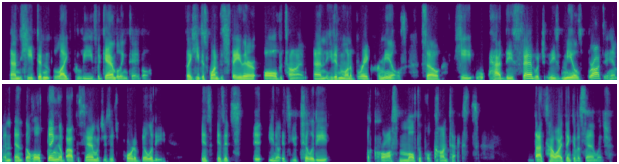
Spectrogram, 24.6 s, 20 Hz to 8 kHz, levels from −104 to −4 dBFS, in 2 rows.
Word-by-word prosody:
And 110 -4 +2
he 135 +6 -2
didn't 130 +2 +2
like 110 0 +3
to 105 - -10
leave 100 -1 -7
the 110 - -5
gambling 120 - +4
table. - - -10 0.7
But, 115 - +4
he 125 +6 -2
just 130 -2 -4
wanted 120 -4 +5
to 105 - -12
stay 115 0 +3
there 110 -1 +5 0.2
all 105 0 +5
the 110 +1 -10
time, - - -2 0.2
and 100 -1 +1
he 110 +3 -8
didn't 125 -1 +3
wanna 110 -1 +2
break 105 0 +1
for - - -9
meals, - - 0 0.3
so, 105 -3 +3 0.3
he 125 -1 -3
w 120 +3 -6
had 120 -3 +2
these 115 -2 -1
sandwich 165 -6 +3
these 115 -3 -3
meals 125 -2 +3
brought 190 +6 +4
to - - -12
him, 100 - -7
and 110 +2 -2
and 115 -1 0
the 110 - +1
whole 155 +1 +2
thing 175 -7 +5
about 115 0 +2
the 120 - -15
sandwich 125 -2 0
is 100 +2 -12
its 105 - -10 0.2
portability. 125 -2 -1 0.7
Is - - -4
is - - -3
its - - -6 0.2
it 330 0 -1
you 115 - -4
know, 95 -2 -4
its 100 +1 -9
utility 120 +2 -1 0.8
across 110 -3 -3
multiple 105 +2 -2
contexts. - - -7 1.2
That's 135 +1 +4
how 145 -6 +4
I 110 -1 +5
think 110 -2 -3
of - - -5
a - - -7
sandwich. - - -8
115 Hz, 160 wpm, -23 LUFS, 105-130 Hz, 1.2 s, wanted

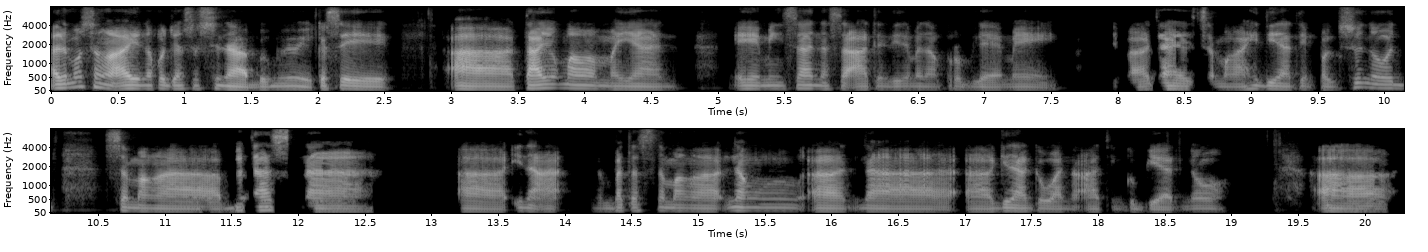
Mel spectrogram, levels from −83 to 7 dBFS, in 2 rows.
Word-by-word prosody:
Alam 130 +2 +6
mo - - +1
sang-ayon 115 -9 +7
ako 110 - -2
d'yan 110 - -1
sa 105 - -5
sinabi 95 -6 +4
mo 95 +1 -8
eh, 90 -4 -3
kasi, 95 -2 0 0.5
ah, 90 -2 +6
tayong 125 +3 +7
mamamayan, 95 -6 0 0.5
eh 105 0 +3
minsan 105 +2 -1
nasa 100 -2 +2
atin 95 0 -12
din 95 +1 -8
naman 90 -1 -8
ang 85 - -9
problema 85 -3 -8
eh, 85 -3 -4 0.4
'di - - -17
ba? - - -1
Dahil 95 -2 +2
sa - - -6
mga 85 -1 -4
hindi 105 -1 -4
natin 90 0 -5
pagsunod, 125 - -4 0.4
sa - - -3
mga 95 -2 0 0.5
batas 120 +2 +2 0.2
na, - - +6 1.1
ah, 85 -3 0
inaa 95 -4 +1 0.3
batas 105 +3 -6
ng 110 - -6
mga 100 -2 -2 0.2
ng, 110 -1 0 0.4
ah, 95 -1 +2
na, 90 -1 -1 0.6
ah, 85 -1 -2
ginagawa 90 -3 -2
ng - - -6
ating - - -22
gobyerno. 80 +3 -6 0.7
Ah, 90 -1 +2
95 Hz, 140 wpm, -27 LUFS, 90-105 Hz, 1.1 s, sang-ayon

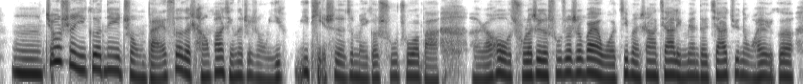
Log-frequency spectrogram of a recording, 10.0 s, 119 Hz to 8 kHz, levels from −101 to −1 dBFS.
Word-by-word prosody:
嗯， 210 -2 +4
就 380 +1 +4
是 320 -5 +1
一 245 -2 +3
个 255 +2 +3
那 240 0 +1
种 180 -5 -2
白 160 +2 -1
色 245 +7 0
的 210 - +3
长 175 -1 -2
方 220 +2 +3
形 180 -3 -2
的 180 - 0
这 185 +1 -5
种 155 -3 -5
一 165 +3 -2
一 215 +2 -1
体 - - -7
式 195 - -5
的 165 -2 -1
这 180 +2 -4
么 170 -2 -1
一 155 - -4
个 165 +1 -3
书 180 +2 -6
桌 180 0 -1
吧。 145 -3 -5 0.4
呃， 155 -1 -5
然 155 +2 -1
后 200 -2 +3
除 185 +2 -2
了 185 - +4
这 200 +1 +4
个 195 - +5
书 205 +2 -4
桌 210 +1 +2
之 210 +1 +1
外， 210 -1 +4
我 160 -3 0
基 205 +7 -1
本 180 -3 +1
上 190 0 0
家 195 +2 +1
里 180 - +2
面 180 +1 -1
的 175 -1 0
家 190 +3 0
具 195 +2 -5
呢 185 -2 -3
我 160 - -5
还 170 - +1
有 175 - 0
一 170 - -3
个 175 +1 -1
180 Hz, 330 characters per minute, -22 LUFS, 170-205 Hz, 0.4 s, 个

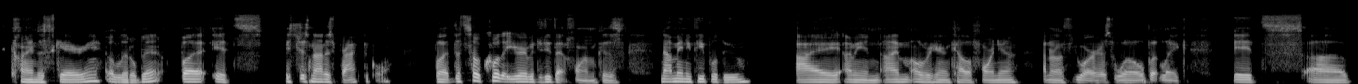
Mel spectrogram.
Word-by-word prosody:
kinda 110 -2 +3
scary 115 +8 +2
a - - +1
little 105 -2 +2
bit, 130 +7 +2 0.2
but 125 -1 +5
it's 110 -5 -3 0.2
it's - - -2
just 140 0 0
not 125 -2 +4
as 115 - +2
practical. - - -5 0.4
But 115 -4 +3
that's 130 -1 -2
so 170 -3 +6
cool 170 +1 +4
that 130 - +3
you're 130 +2 +5
able 120 -2 +3
to 105 - -8
do 120 - +3
that - - -1
for 100 -3 -4
'em 85 - -3
'cause 95 -2 -4 0.4
not 130 0 +2
many 130 -2 +4
people 125 -2 +1
do. 110 +3 +1 0.5
I 110 0 +3
I 110 - -2
mean, 100 -2 0
I'm 110 0 -1
over 110 -3 +1
here 110 0 -1
in 100 - -2
California- 100 0 -2 0.2
I - - -3
don't 100 - -1
know 95 - 0
if 95 - -9
you 105 -3 -1
are 90 0 -1
as 95 - -4
well, 95 0 -1
but, - - -2
like, 95 -4 -5 0.5
it's, 110 -2 -3
uh 100 -1 0
110 Hz, 215 wpm, -24 LUFS, 100-120 Hz, 0.5 s, so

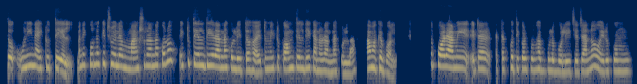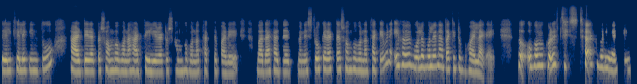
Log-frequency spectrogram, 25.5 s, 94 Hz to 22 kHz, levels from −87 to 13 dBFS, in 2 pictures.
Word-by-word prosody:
তো - - +6 0.3
উনি 290 +3 +2
না - - +1
একটু 280 +1 -4
তেল। 455 -6 +7 0.2
মানে 320 +2 -2
কোন 340 0 0
কিছু 360 0 -2
হইলে 315 -1 +3 0.2
মাংস 260 +2 +2
রান্না 315 +1 +2
করো, 380 +5 +3 0.3
একটু 330 +4 -5
তেল 330 -1 +3
দিয়ে 320 -1 +3
রান্না 285 -1 +4
করলেই 255 -1 +3
তো 240 - +2
হয়, 210 -1 +2
"তুমি 260 0 -2
একটু 280 +1 -6
কম 250 +1 +4
তেল 275 -1 +2
দিয়ে 275 +1 +1
কেনো 235 -2 0
রান্না 220 0 -1
করলা?" 190 -1 -1 0.4
আমাকে 275 -1 +4
বলে, - - -3 0.7
তো - - -7
পরে 305 -1 +8
আমি 275 0 -1 0.3
এটার 260 +1 +1 0.2
একটা 250 - -6
ক্ষতিকর 260 -2 +1
প্রভাবগুলো 240 -1 -2
বলি 210 0 0 0.2
যে, 215 - +1
"জানো 225 +6 0 0.2
এরকম 225 +1 -2 0.4
তেল 230 -1 +4
খেলে 235 -1 +2
কিন্তু 230 +1 -5 0.5
হার্টের 220 0 +5
একটা 230 +1 -6
সম্ভাবনা, 225 -2 -1
হার্ট 215 0 +1
ফেইলিউর 215 -2 +2
এর - - +1
একটা 230 +2 -8
সম্ভাবনা 220 -2 -6
থাকতে 225 0 -7
পারে। 195 -2 -2 0.5
বা 220 - 0
দেখা 225 +2 0
যায় 215 0 -1 0.2
মানে 215 0 -5
স্ট্রোক 250 0 0
এর 240 - +3
একটা 245 -1 -3
সম্ভাবনা 240 -3 -2
থাকে।" 240 -1 -1
মানে 390 0 -4
এভাবে 330 +1 +1
বলে, 275 +2 +3
বলে 295 0 +3
না 305 - +1
তাকে 250 +2 0
একটু 265 0 -6
ভয় 225 -3 0
লাগাই। - - -4 0.5
তো 305 - 0 0.2
ওভাবে 305 +2 +3
করে 285 +4 +6 0.2
চেষ্টা 370 +6 0 0.2
করি 280 -1 0
আরকি। 230 +1 -8
250 Hz, 180 wpm, -22 LUFS, 225-285 Hz, 0.7 s, পরে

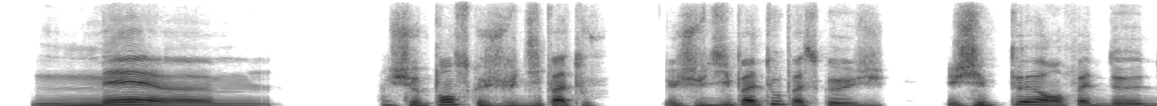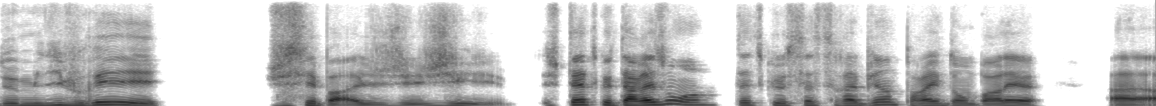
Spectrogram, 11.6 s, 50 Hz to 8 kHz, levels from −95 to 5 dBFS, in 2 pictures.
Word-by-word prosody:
Mais, 145 +9 +3
hem, 125 -4 0 0.6
je 150 0 -2
pense 185 +7 +1
que 155 - -3
je 120 -3 -7
lui 125 - -5
dis 125 +1 -8
pas - - +7
tout. 120 -5 -13 0.3
Je 135 0 -5
lui - - -3
dis 155 +4 -4
pas 165 0 +7
tout 225 - -3
parce 145 -6 -1
que 155 -2 -1
je 135 -2 -10 0.3
j'ai 150 +6 -1
peur 190 +6 +3
en 145 - +1
fait 140 -2 -2
de 130 -1 -2
de 130 +3 -5
me 140 +1 -4
livrer 160 +3 +1
et 125 - -9 0.5
je 125 - -9
sais 145 +3 -1
pas, 115 - +2
j'ai 115 +1 -7
j'ai 120 -3 -7 0.3
peut-être 185 +1 +4
que - - +2
tu 155 - +5
as - - +9
raison, 190 +7 +5
hein, 175 -2 -7
peut-être 160 0 -6
que 150 - -4
ça 145 +1 -5
serait 135 +1 -1
bien 190 +7 -3
pareil, 150 -5 -1
d'en 125 -2 -4
parler 120 +2 +2 0.4
à - - +2
140 Hz, 245 wpm, -20 LUFS, 125-160 Hz, 0.6 s, as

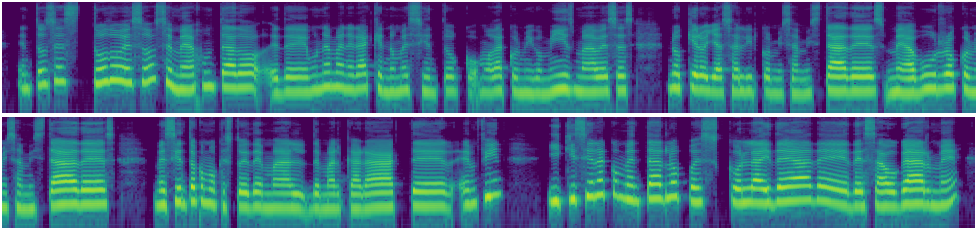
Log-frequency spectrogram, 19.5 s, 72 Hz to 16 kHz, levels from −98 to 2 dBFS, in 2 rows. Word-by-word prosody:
Entonces, 295 +7 -5
todo 335 +3 +2
eso 325 +2 0
se 325 -5 -1
me 230 -1 0
ha 225 - 0
juntado 250 -1 +1 0.2
de 205 0 -2
una 230 +4 -3
manera 240 -2 -2
que 230 -2 -6
no 205 0 -5
me 220 +1 -5
siento 210 0 -8
cómoda 205 +1 -5
conmigo 195 -2 -7
misma, 215 +1 -2
a 205 - +1
veces 215 +1 -2 0.3
no 240 -1 -2
quiero 235 -3 +2
ya 210 -1 +1
salir 205 0 -6
con 205 -2 -6
mis 190 0 -12
amistades, 210 +2 +1
me 200 +1 -2
aburro 235 +5 +1
con 235 -3 -3
mis 200 0 -7
amistades, 230 +5 +3 0.4
me 225 0 0
siento 255 +3 +2
como 245 -4 -2
que 215 - -8
estoy 205 +1 -1
de 205 0 -1
mal 195 -2 -2
de 190 -1 -3
mal 185 0 -5
carácter, 205 +2 0
en 230 +2 -4
fin. 335 +6 +1 0.5
Y 265 0 +2
quisiera 335 +6 +2
comentarlo, 305 -1 +1
pues, 260 -2 -1
con 250 -1 +1
la 245 -1 +6
idea 270 +3 +5
de 255 -5 +2
desahogarme 220 - +2
225 Hz, 160 wpm, -18 LUFS, 205-255 Hz, 0.5 s, la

